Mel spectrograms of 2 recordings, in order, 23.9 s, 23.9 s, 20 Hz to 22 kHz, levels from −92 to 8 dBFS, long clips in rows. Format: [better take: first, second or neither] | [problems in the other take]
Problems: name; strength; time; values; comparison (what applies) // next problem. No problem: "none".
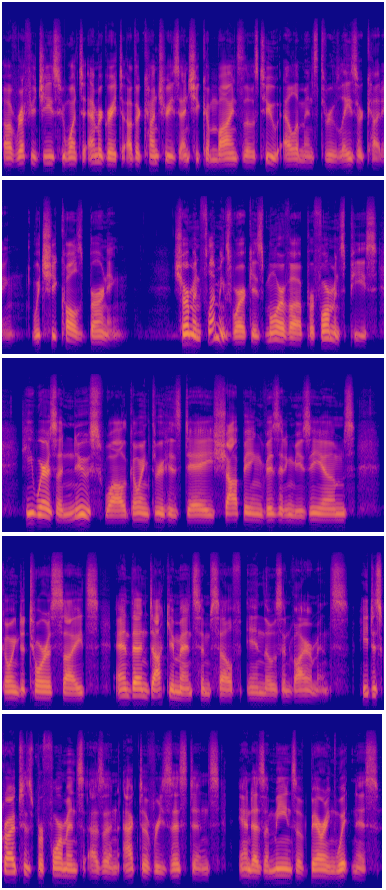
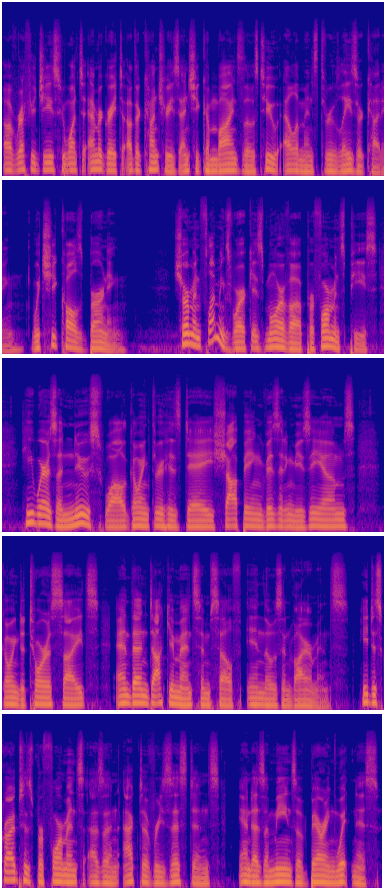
second | thin; very; fading below 350 Hz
